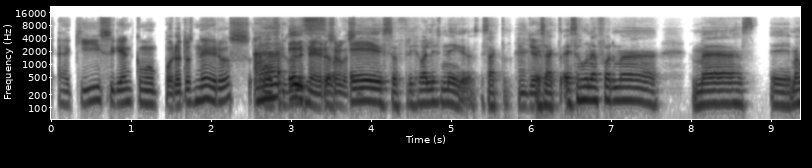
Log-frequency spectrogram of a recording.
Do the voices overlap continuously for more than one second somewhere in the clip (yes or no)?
yes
